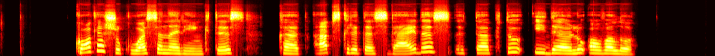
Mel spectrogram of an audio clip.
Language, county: Lithuanian, Vilnius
